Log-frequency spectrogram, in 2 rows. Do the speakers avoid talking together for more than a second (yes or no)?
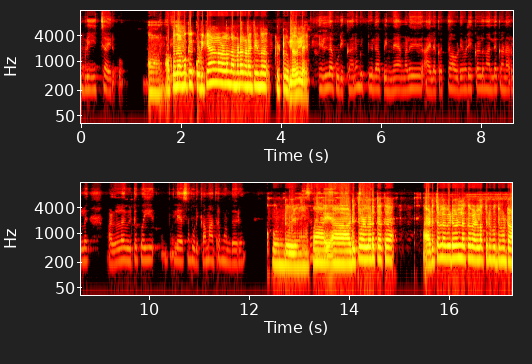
yes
